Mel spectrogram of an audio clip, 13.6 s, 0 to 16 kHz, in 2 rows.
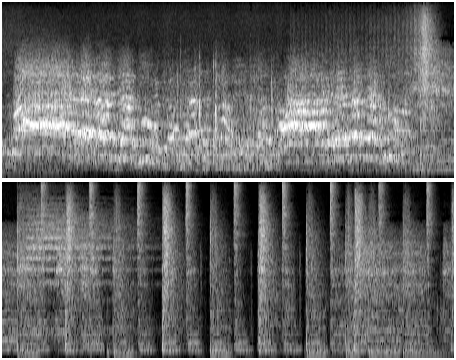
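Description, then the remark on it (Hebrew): A packed basketball crowd roars and chants loudly for several seconds at the final whistle of a game ending 72-67 to Gvat Yagur, then breaks into sharp, rhythmic clapping and cheering that keeps going to the end. “וזוהי שריקת הסיום, 72-67 לגבת יגור.”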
